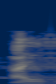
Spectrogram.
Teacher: ينطق على ثلاثة أحرف أوسطها حرف لين مو حرف مد، لأنه ياء ساكنة مفتوح ما قبلها، ويمد بمقدار أربعة أو ستة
